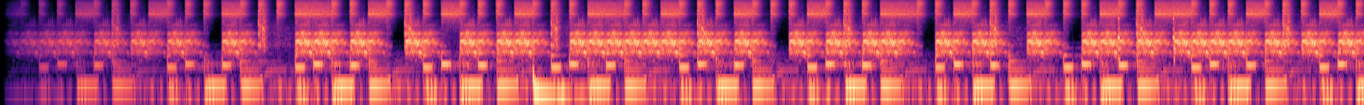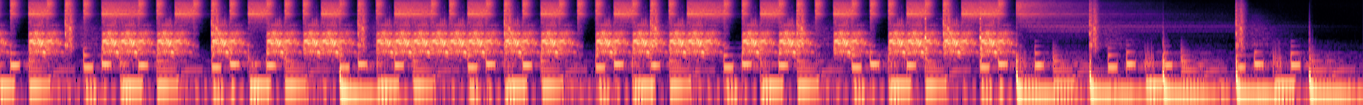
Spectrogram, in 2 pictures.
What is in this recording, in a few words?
Acid Snowfall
